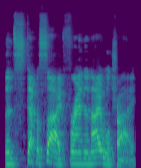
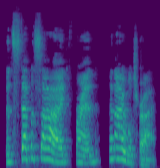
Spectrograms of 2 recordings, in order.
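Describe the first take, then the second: First: The voice is pitched in a lower, normal range. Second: The voice is pitched noticeably higher than normal. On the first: The speaker calls it wrong. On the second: The speaker calls it right.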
